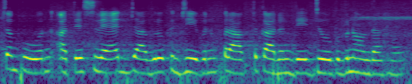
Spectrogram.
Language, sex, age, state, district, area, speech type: Punjabi, female, 18-30, Punjab, Barnala, urban, spontaneous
